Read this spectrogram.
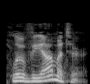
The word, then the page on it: pluviometer: British English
